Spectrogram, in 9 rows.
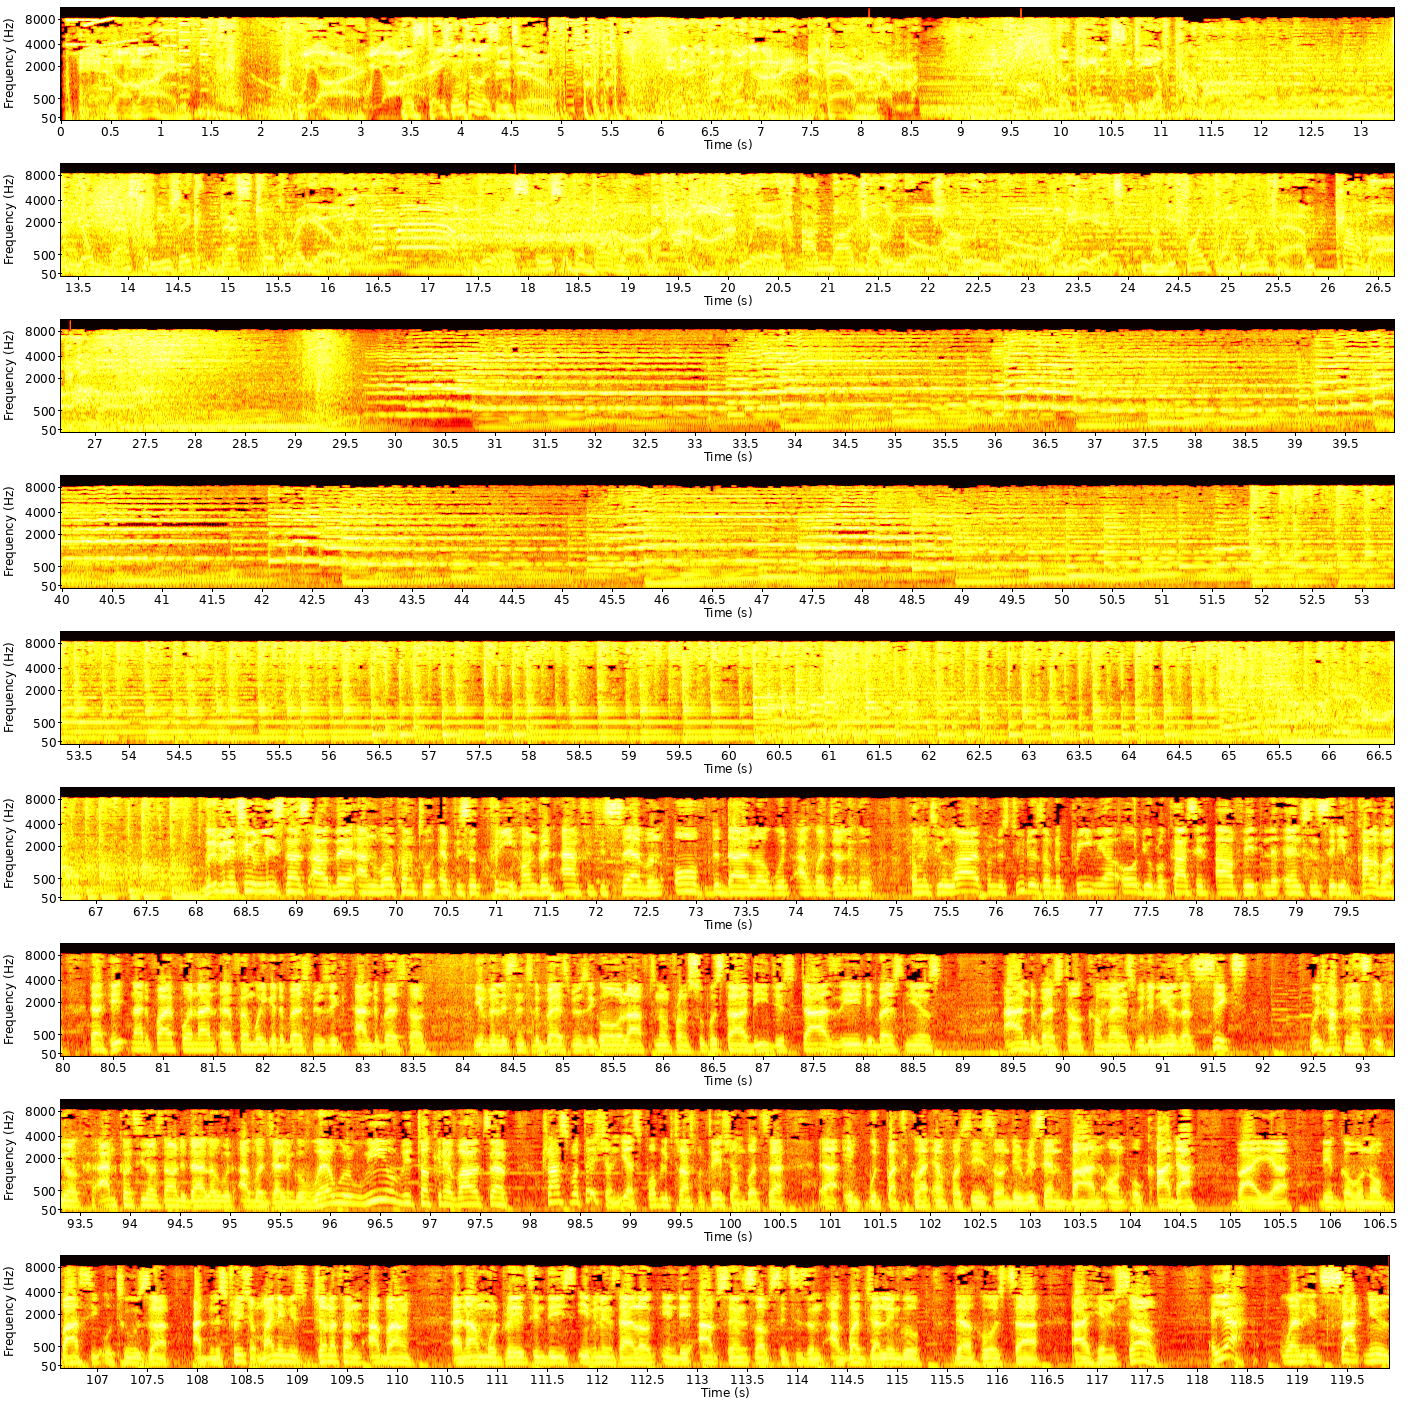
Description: Tune in to Hit 95.9 FM every Sunday from 6:15PM – 7PM, for the live program.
